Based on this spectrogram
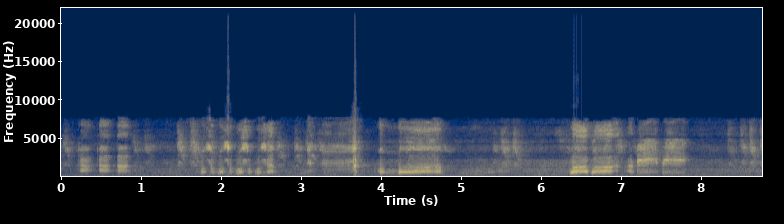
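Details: Parrot talking in Arabic and reciting Quran verses: short, clipped speech-like syllables in quick bursts, with longer hoarse vowel-like phrases near the middle and end, in a quiet indoor setting.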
